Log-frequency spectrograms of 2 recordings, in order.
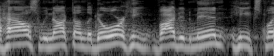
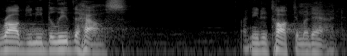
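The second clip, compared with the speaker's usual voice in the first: softer and lower, controlled; quiet urgent; 4 semitones lower, 6 dB quieter than usual. Retold or imitated. Son telling his friend to leave, quiet and urgent. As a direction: calmly send him away.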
